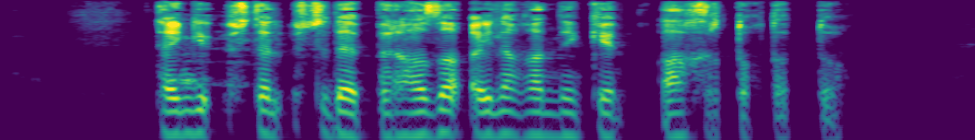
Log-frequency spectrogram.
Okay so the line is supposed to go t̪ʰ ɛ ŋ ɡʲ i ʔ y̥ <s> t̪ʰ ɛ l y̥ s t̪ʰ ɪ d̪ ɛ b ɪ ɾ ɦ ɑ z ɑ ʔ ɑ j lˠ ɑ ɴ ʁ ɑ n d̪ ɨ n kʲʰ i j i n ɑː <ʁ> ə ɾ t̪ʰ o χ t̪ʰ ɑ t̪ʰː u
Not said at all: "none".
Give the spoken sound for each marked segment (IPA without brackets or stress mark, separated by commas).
s, χ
